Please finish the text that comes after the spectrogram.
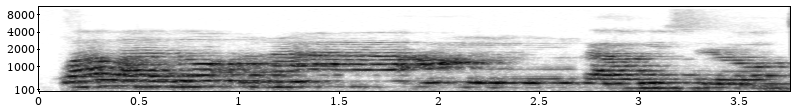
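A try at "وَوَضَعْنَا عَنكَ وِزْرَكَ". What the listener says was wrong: Sedikit kepanjangan Ibu nanya, dipotong. Wa wada'na anka wizrak.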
